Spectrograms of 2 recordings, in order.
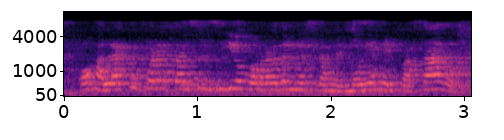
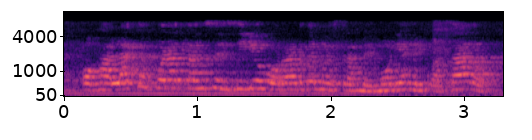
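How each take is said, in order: The two takes are said the same way.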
